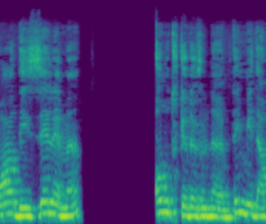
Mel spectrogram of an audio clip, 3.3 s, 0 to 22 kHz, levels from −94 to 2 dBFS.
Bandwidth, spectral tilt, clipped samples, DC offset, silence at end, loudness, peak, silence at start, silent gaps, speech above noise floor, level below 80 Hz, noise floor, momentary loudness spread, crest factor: 14.5 kHz; -6.5 dB/octave; under 0.1%; under 0.1%; 0 s; -17 LUFS; -2 dBFS; 0 s; 1.06-1.93 s; over 74 dB; -50 dBFS; under -90 dBFS; 6 LU; 14 dB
